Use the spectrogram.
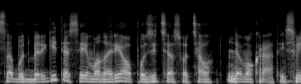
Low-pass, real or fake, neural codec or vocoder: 14.4 kHz; fake; autoencoder, 48 kHz, 128 numbers a frame, DAC-VAE, trained on Japanese speech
